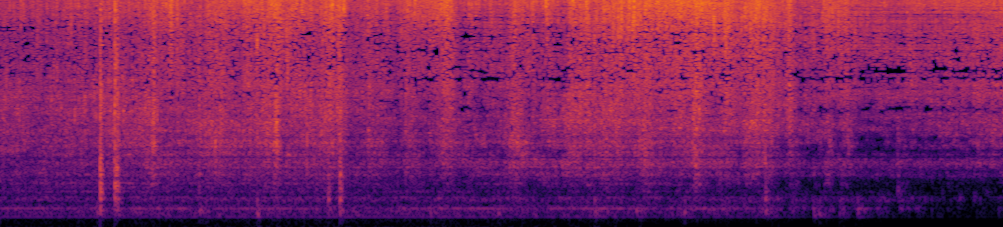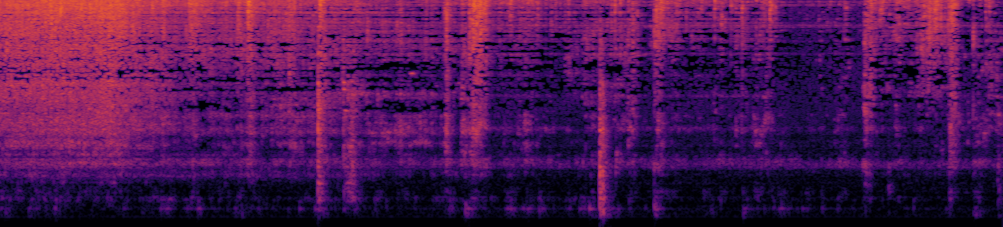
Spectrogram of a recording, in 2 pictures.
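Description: Food sizzling in a hot wok while a spatula turns it, scraping and knocking against the pan. The sizzle is loud for the first half and fades after about seventeen seconds, leaving the spatula's scrapes and taps more distinct.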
